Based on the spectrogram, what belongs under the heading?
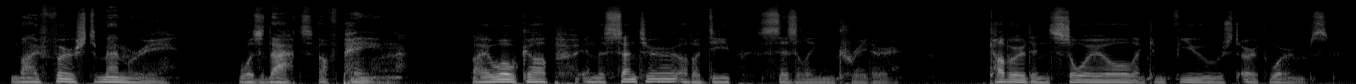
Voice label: Narration Sample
